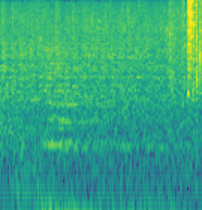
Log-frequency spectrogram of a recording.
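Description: Steady rushing of a waterfall from an animated episode's soundtrack, with a deep rumble underneath.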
